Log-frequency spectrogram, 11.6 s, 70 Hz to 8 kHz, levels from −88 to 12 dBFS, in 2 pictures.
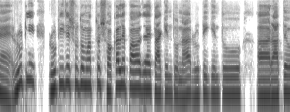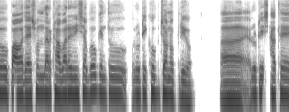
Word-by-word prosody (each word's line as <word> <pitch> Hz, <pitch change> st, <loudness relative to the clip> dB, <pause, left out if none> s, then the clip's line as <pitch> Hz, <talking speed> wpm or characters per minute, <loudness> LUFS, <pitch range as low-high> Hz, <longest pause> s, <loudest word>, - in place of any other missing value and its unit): হ্যাঁ, 145 Hz, -3 st, +3 dB, 0.2 s
রুটি 240 Hz, +7 st, +3 dB, 0.5 s
রুটি 190 Hz, +5 st, +3 dB
যে -, -, +5 dB
শুধুমাত্র 220 Hz, -2 st, 0 dB, 0.2 s
সকালে 205 Hz, +5 st, +4 dB
পাওয়া 195 Hz, 0 st, +5 dB
যায় 190 Hz, 0 st, +5 dB
তা 155 Hz, -, +5 dB
কিন্তু 155 Hz, -1 st, -2 dB
না। -, -, 0 dB, 0.2 s
রুটি 145 Hz, +3 st, -3 dB
কিন্তু 150 Hz, 0 st, -3 dB, 0.7 s
আ -, -, +5 dB, 0.2 s
রাতেও 155 Hz, +3 st, +3 dB, 0.2 s
পাওয়া 145 Hz, -1 st, +3 dB
যায়। 135 Hz, 0 st, +2 dB
সন্ধ্যার 155 Hz, -1 st, -1 dB
খাবারের 150 Hz, 0 st, +1 dB
হিসাবেও 155 Hz, +2 st, -2 dB
কিন্তু 150 Hz, -1 st, -4 dB, 0.5 s
রুটি 145 Hz, +1 st, -3 dB
খুব 155 Hz, -1 st, 0 dB
জনপ্রিয়। 130 Hz, -5 st, -2 dB, 0.7 s
আ -, -, -1 dB, 0.6 s
রুটির 150 Hz, +1 st, -2 dB
সাথে 145 Hz, 0 st, -2 dB
155 Hz, 140 wpm, -20 LUFS, 145-170 Hz, 0.7 s, যে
